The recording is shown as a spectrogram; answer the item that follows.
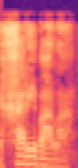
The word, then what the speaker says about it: Haribala: Passa que en català no pronuncia el H, però en hindi sí, Haribala. Haribala, amb una H al principi.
